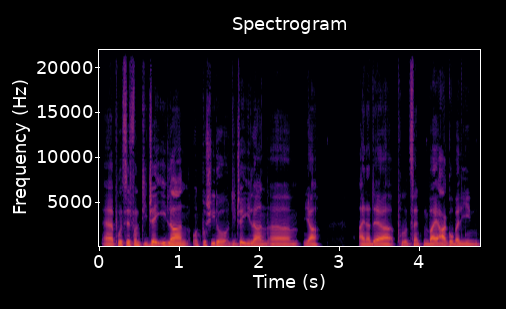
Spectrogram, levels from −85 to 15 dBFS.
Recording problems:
wrong speed and pitch; too fast and too high; 1.6 times normal speed

